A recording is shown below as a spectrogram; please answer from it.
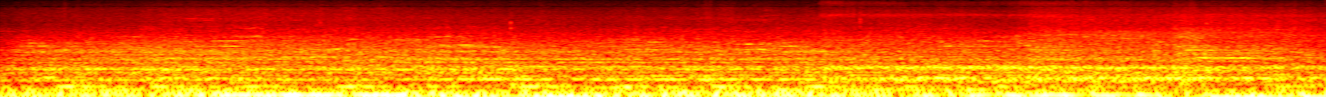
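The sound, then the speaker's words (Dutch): Racing engines roar at the start of the Italian Grand Prix at Monza, a dense, steady roar with no distinct revs or pauses that holds at an even, loud level throughout. “Daar worden de motoren gestart.”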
